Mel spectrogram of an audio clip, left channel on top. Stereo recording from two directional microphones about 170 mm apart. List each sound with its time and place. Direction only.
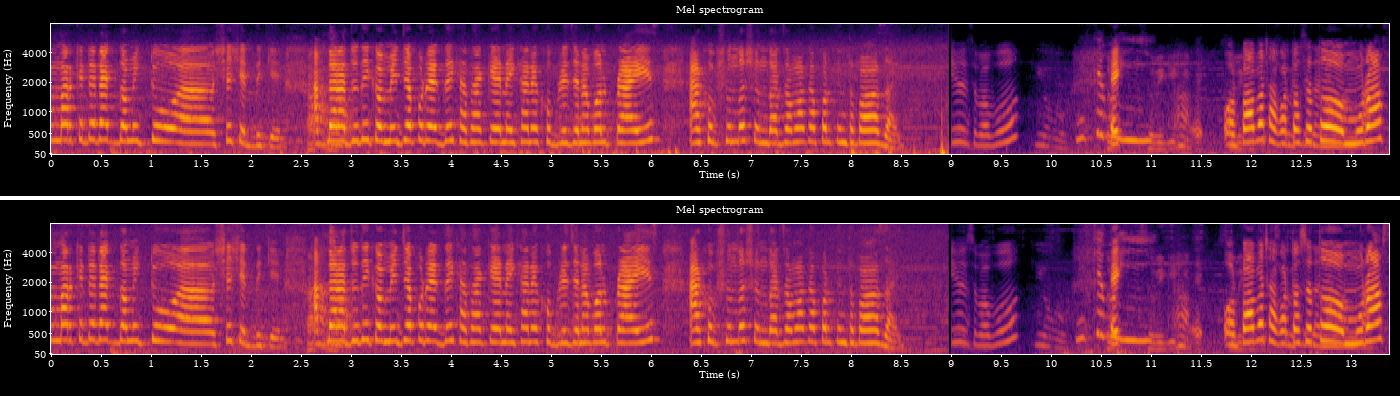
0.0 s a woman's voice: 10° right (ahead or behind)
11.3 s speech: 35° right (ahead or behind)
